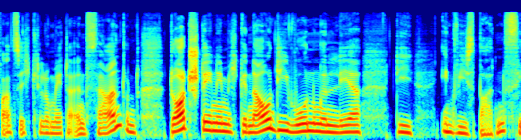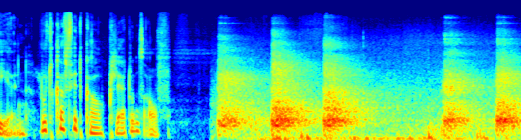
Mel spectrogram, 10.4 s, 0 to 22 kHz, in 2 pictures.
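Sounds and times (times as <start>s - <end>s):
speech: 0.0s - 7.5s
sharp forceful impacts from renovation work: 7.4s - 10.4s
steady rumble: 7.7s - 10.4s.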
